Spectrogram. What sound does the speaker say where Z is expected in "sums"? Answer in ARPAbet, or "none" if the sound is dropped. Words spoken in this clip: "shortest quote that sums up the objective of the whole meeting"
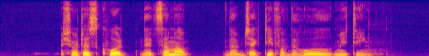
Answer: none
